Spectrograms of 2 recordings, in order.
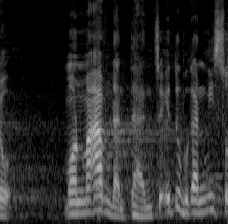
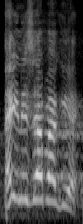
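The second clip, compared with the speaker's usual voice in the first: sudden high, loud angry yell; enraged; 12 semitones higher, 10 dB louder than usual. Acted. Ngapak man confronting a Sundanese over the mess, enraged yell. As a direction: burst out in acted outrage. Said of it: "Maka orang ngapaknya ngamuk".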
